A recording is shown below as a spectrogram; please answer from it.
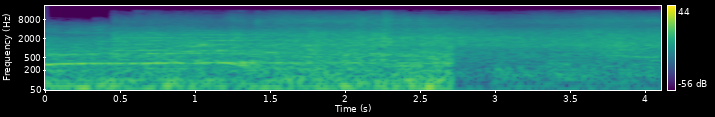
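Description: Slowed-down ice-rink sound from a slow-motion replay: a deep rumbling wash with one drawn-out low tone that rises slightly and then falls. Both cut off abruptly less than three seconds in, and a quieter, hissier rink sound follows.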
